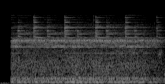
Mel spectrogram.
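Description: A train rushes close past in a public service announcement scene, a loud, steady roar with rail rumble and high metallic hiss that starts abruptly and holds at full strength.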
